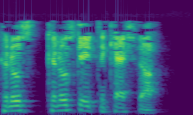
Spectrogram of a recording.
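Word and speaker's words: Konosuke Takeshita: Kenosuke Takeshita. I think that's how you pronounce it. – It's spelt take shit. You know what I mean? Like, it's all I can do not to fucking say it like that.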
